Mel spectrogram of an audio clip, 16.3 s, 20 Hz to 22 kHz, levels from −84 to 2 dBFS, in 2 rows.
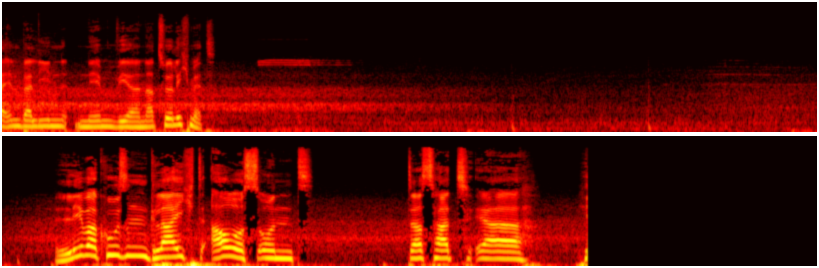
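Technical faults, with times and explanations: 14.01 s to the end, audio dropout to silence: the sound cuts off abruptly mid-flow and the last 2.3 s are dead digital silence with no room tone. The input was likely lost, through a disconnection, failed link or mute, while recording continued writing silence.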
